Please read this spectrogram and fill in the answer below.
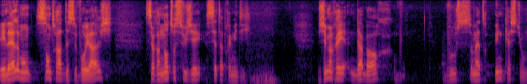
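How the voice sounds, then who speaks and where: A non-native accent at a very slow pace, with ordinary pitch variation and long, frequent pauses, in a very clean recording with a silent background. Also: man, fairly high pitch for a man. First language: not French (speaking French). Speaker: guest speaker, apologetics presenter. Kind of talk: lecture. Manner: halting.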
